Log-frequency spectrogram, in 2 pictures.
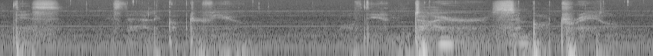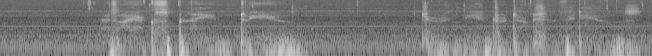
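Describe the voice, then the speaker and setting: Whispering at a very slow pace, the speaker leaves long, frequent pauses and shifts greatly in loudness. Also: woman. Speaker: life coach, ASMR whisper coach. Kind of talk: guided coaching talk. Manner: whispered, soft-spoken, calming. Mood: calm, teaching. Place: home room.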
